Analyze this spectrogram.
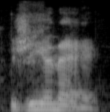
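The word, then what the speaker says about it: Gionet: that I pronounce his Jeanette. And Jeanette. if you're Oh, French, you okay. would say Jeanette. Yeah. Jeanette, yes, it's in French.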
